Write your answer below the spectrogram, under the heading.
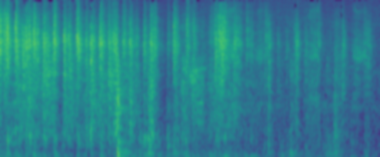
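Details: Excited after a walk in the park, Pugsy the pug snorts and huffs in fast, irregular broadband bursts indoors, loudest at first and fading gradually over the last seconds.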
